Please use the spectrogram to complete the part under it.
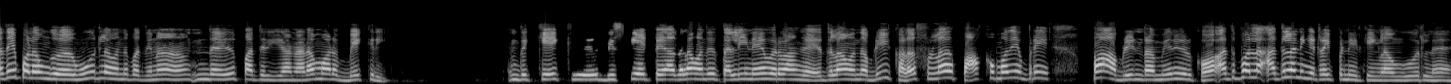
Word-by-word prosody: அதேபோல, 315 Hz, +2 st, +2 dB
உங்க 255 Hz, -3 st, +1 dB, 0.3 s
ஊர்ல 290 Hz, 0 st, -1 dB
வந்து 245 Hz, -1 st, -3 dB
பார்த்தீங்கன்னா, 220 Hz, +1 st, -2 dB, 0.3 s
இந்த 240 Hz, 0 st, -2 dB
இது 245 Hz, -, -2 dB
பார்த்துருக்கியா 210 Hz, -3 st, -2 dB
நடமாடும் 230 Hz, -1 st, +1 dB
பேக்கரி, 210 Hz, -3 st, -4 dB, 1.3 s
இந்த 230 Hz, 0 st, -2 dB, 0.2 s
கேக்கு, 240 Hz, -1 st, 0 dB, 0.3 s
பிஸ்கேட்டு 230 Hz, 0 st, 0 dB
அதெல்லாம் 235 Hz, +2 st, +4 dB
வந்து 250 Hz, +1 st, -1 dB
தள்ளிகினே 245 Hz, +3 st, 0 dB
வருவாங்க. 235 Hz, -3 st, +2 dB
இதெல்லாம் 230 Hz, +4 st, +2 dB
வந்து 230 Hz, -1 st, 0 dB
அப்டியே 255 Hz, +9 st, -5 dB
கலர்ஃபுல்லா 260 Hz, +8 st, +1 dB, 0.2 s
பாக்கும்போதே 290 Hz, +3 st, 0 dB
அப்டியே 280 Hz, +2 st, -5 dB, 0.4 s
அப்பா! 300 Hz, +2 st, +5 dB
அப்டின்ற 220 Hz, 0 st, -1 dB
மேரி 255 Hz, +2 st, -3 dB
இருக்கும். 215 Hz, -1 st, +1 dB
அதுபோல 315 Hz, +3 st, +1 dB
அதெல்லாம் 330 Hz, +5 st, +2 dB
நீங்க 270 Hz, -3 st, -2 dB
ட்ரை 230 Hz, 0 st, 0 dB
பண்ணியிருக்கீங்களா? 195 Hz, -4 st, -4 dB
உங்க 185 Hz, 0 st, -8 dB
ஊர்ல. 195 Hz, -2 st, -7 dB
235 Hz, 140 wpm, -20 LUFS, 215-255 Hz, 1.3 s, அப்பா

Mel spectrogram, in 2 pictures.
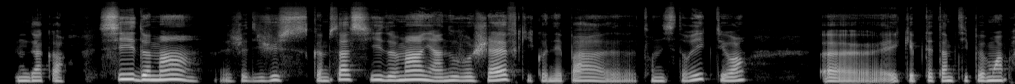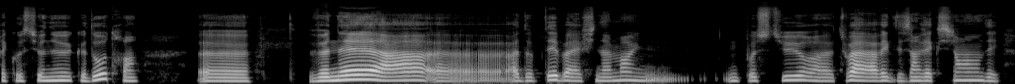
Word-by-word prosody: D'accord. 170 Hz, +1 st, -4 dB, 0.3 s
Si 240 Hz, 0 st, +3 dB
demain, 210 Hz, -3 st, +3 dB, 0.2 s
je 160 Hz, -6 st, -10 dB
dis 165 Hz, 0 st, -9 dB
juste 195 Hz, +3 st, -2 dB
comme 170 Hz, -, -5 dB
ça, 225 Hz, +1 st, +1 dB
si 220 Hz, -1 st, +1 dB
demain 200 Hz, +3 st, +3 dB
il 205 Hz, -, +2 dB
y -, -, 0 dB
a 170 Hz, -, 0 dB
un 165 Hz, -, 0 dB
nouveau 180 Hz, 0 st, -2 dB
chef 195 Hz, +4 st, +2 dB
qui -, -, -13 dB
connaît 85 Hz, 0 st, -5 dB
pas, 170 Hz, -, -3 dB
heu, 175 Hz, -1 st, -8 dB
ton 165 Hz, -, -6 dB
historique, 210 Hz, +8 st, -4 dB
tu -, -, -5 dB
vois? 185 Hz, +4 st, -1 dB, 0.8 s
Heu, -, -, -2 dB
et -, -, -5 dB
qui -, -, -5 dB
est -, -, -5 dB
peut-être 170 Hz, 0 st, -8 dB
un 170 Hz, -, +1 dB
petit 170 Hz, 0 st, -8 dB
peu 170 Hz, -, -4 dB
moins 180 Hz, +1 st, +1 dB
précautionneux 180 Hz, 0 st, -1 dB
que 175 Hz, -, -6 dB
d'autres, 195 Hz, -3 st, +1 dB, 0.6 s
heu, 160 Hz, -1 st, +1 dB, 0.6 s
venait 200 Hz, +8 st, +7 dB
à, 185 Hz, -4 st, +2 dB
heu, -, -, -5 dB
adopter, 170 Hz, +5 st, -1 dB
bah, 180 Hz, -3 st, -1 dB
finalement, 175 Hz, +4 st, -2 dB
une 175 Hz, -2 st, -6 dB, 0.5 s
une 165 Hz, +1 st, -6 dB
posture, 175 Hz, +1 st, -2 dB
tu 175 Hz, -, -11 dB
vois? 195 Hz, -, +7 dB
Avec 175 Hz, -1 st, +2 dB
des 160 Hz, +2 st, -6 dB
injections, 175 Hz, +2 st, -1 dB
des 165 Hz, -4 st, -6 dB
180 Hz, 155 wpm, -21 LUFS, 170-200 Hz, 0.8 s, venait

